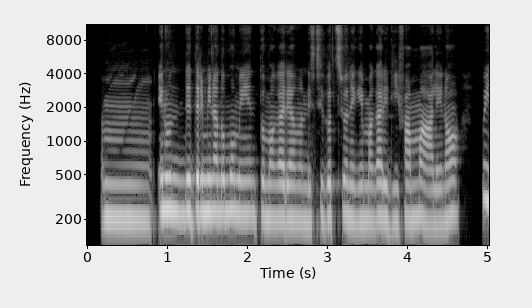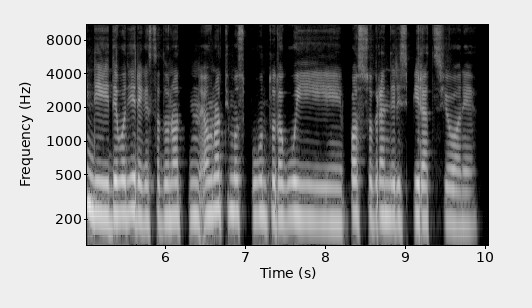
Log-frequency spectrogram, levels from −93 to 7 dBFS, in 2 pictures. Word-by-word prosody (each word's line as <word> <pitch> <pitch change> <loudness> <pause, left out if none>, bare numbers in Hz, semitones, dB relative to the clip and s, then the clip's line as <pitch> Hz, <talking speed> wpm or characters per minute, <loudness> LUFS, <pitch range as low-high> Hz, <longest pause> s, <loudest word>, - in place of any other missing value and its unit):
mhmm, 205 -1 -1
in 235 - +3
un 235 -2 +5
determinato 230 0 +4
momento, 220 -2 -1
magari, 205 0 0
a 200 - -1
ogni 195 -1 -4
situazione 205 +1 -4
che 195 +1 -3
magari 200 +1 -1
ti 190 0 -7
fa 200 +2 -2
male, 195 -2 -2
no? 215 +3 -4 0.2
Quindi, 235 -9 +5
devo 220 +1 +5
dire 225 0 +3
che 200 - -2
è - - -2
stato 205 +1 -7
un 205 - +1
o 210 -1 -1
mhmm, 210 0 -2
è - - -5
un 220 +2 +3
ottimo 230 -1 0
spunto 220 -1 -2
da 210 - 0
cui 195 -2 -1
posso 215 +1 -3
prendere 210 -1 -1
ispirazione. 195 -3 -4
205 Hz, 195 wpm, -21 LUFS, 200-220 Hz, 0.2 s, un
